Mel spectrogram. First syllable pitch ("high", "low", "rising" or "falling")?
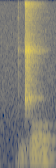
low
